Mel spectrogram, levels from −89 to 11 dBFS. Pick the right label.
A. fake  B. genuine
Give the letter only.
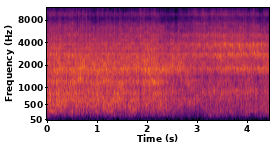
A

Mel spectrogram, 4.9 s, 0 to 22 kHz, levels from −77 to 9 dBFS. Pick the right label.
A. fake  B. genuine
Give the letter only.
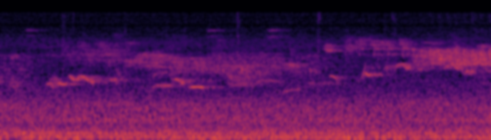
B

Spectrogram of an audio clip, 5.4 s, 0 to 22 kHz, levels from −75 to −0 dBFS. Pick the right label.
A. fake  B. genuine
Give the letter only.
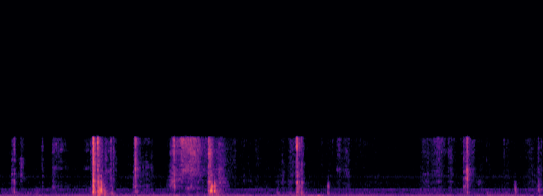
B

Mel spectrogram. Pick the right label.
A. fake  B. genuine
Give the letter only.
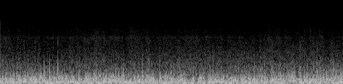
A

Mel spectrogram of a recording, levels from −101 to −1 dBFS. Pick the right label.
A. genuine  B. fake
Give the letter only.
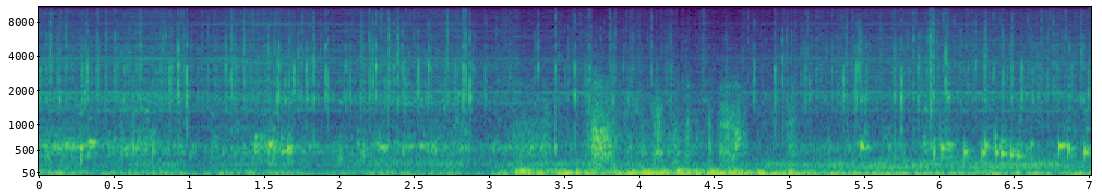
A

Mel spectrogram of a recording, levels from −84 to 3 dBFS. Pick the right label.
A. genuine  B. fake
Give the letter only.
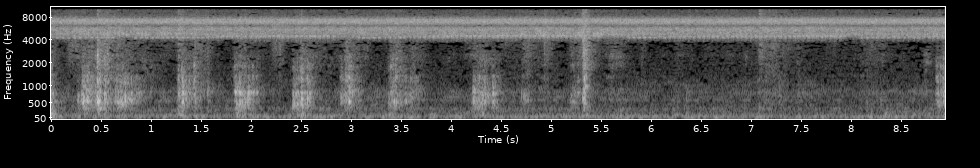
A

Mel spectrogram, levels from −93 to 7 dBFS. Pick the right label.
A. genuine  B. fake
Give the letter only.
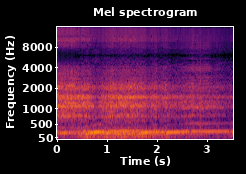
A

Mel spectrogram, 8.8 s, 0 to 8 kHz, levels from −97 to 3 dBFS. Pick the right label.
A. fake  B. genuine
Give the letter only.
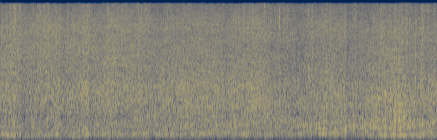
B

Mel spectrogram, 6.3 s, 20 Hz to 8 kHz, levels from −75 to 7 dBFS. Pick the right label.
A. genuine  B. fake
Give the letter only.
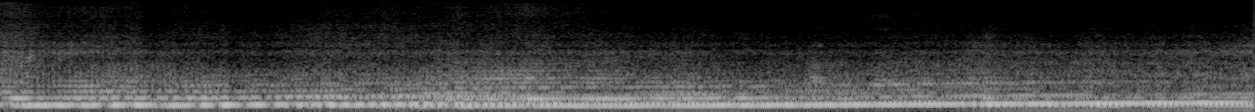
A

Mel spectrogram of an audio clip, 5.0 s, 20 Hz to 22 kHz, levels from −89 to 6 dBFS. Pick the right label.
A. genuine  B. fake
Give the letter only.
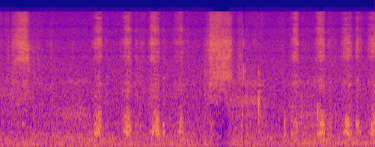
A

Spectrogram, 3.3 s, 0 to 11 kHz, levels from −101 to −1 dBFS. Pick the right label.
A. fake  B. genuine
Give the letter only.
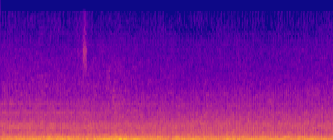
A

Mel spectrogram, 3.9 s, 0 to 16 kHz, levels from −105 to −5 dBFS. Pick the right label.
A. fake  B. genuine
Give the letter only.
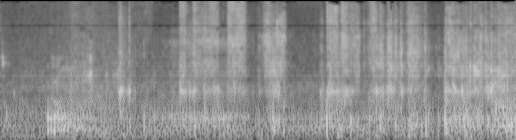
A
